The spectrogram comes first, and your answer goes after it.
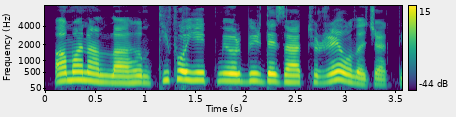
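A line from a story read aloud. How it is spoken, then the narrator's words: Mother shouting. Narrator (Turkish): diye bağırdı annem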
